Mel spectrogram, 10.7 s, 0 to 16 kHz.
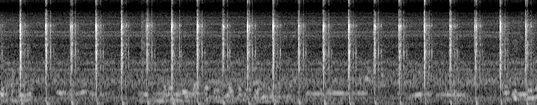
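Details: Sharp, evenly spaced clicks about once a second over faint room noise: integrative shockwave therapy handpiece at 3 Hz/90 mJ, 1,000 shocks, on the popliteal area for pain at the back of the knee.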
